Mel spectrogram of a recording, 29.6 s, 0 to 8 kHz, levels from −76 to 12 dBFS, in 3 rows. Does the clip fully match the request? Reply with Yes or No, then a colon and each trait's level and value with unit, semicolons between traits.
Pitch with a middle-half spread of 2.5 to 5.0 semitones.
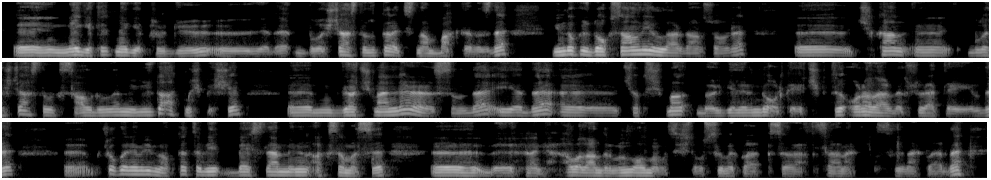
Yes: average, 4.0 semitones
